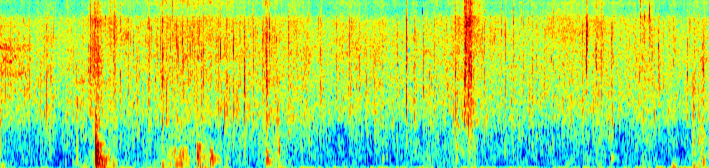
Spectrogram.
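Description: Rain falling, many small drops ticking steadily, with a single sharp knock about a second in.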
